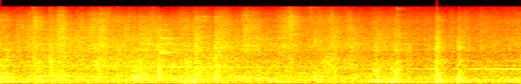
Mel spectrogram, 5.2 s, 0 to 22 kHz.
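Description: Running noise inside a JR Kyushu 415 series 500 subseries electric multiple unit: a steady rumble with the clickety-clack of wheels over rail joints and repeated knocks, the sharpest one just over four seconds in.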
